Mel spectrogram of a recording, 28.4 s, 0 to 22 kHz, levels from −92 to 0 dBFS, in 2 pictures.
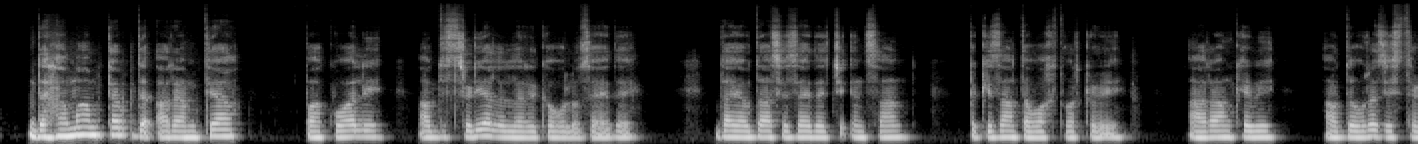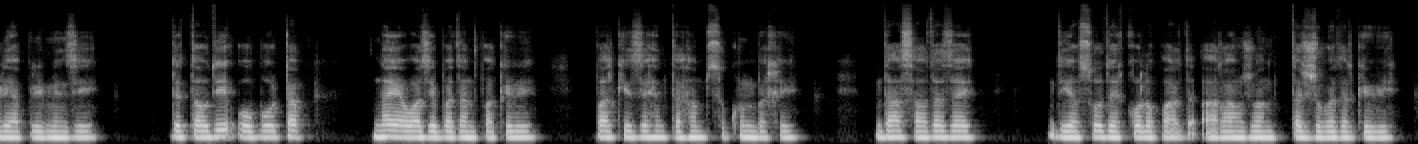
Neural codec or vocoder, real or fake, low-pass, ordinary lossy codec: none; real; 19.8 kHz; none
